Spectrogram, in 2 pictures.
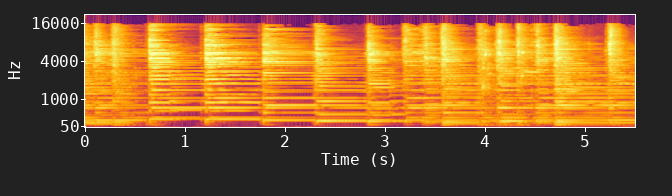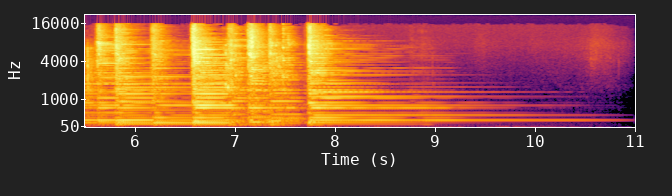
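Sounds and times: acoustic guitar strumming: 0:00.0 - 0:10.9.

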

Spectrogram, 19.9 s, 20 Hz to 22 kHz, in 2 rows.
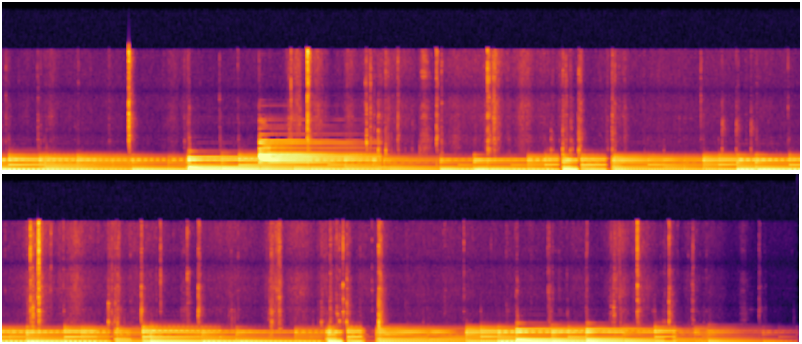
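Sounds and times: sustained piano chords: 0:00.0 - 0:19.9.

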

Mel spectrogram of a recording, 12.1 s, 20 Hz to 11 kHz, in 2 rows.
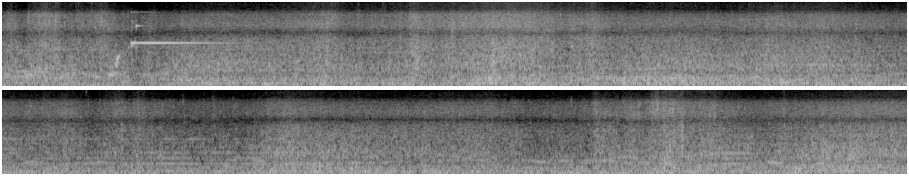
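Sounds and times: waves breaking over rocks: 0:00.0 - 0:12.0.

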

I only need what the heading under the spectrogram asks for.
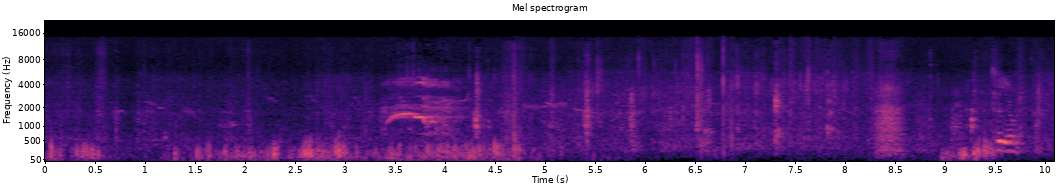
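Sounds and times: horse hooves thudding on grass: 0:00.0 - 0:10.0.

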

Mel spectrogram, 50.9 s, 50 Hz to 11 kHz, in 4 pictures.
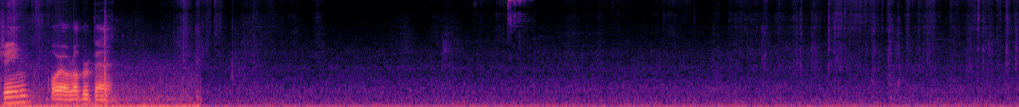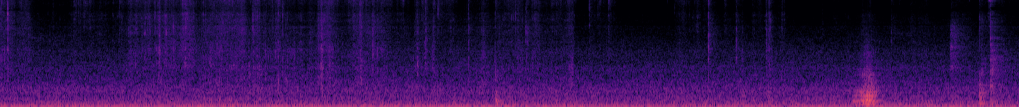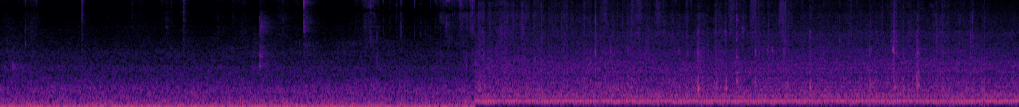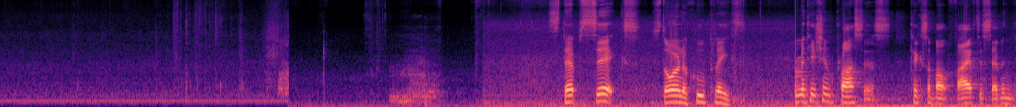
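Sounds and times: steady low hum: 0:00.0 - 0:10.0, 0:25.4 - 0:42.7, 0:43.8 - 0:50.9
paper towel rustling: 0:02.1 - 0:04.0, 0:08.2 - 0:20.0, 0:31.0 - 0:41.8, 0:44.2 - 0:50.9
higher steady tone: 0:44.3 - 0:50.9.

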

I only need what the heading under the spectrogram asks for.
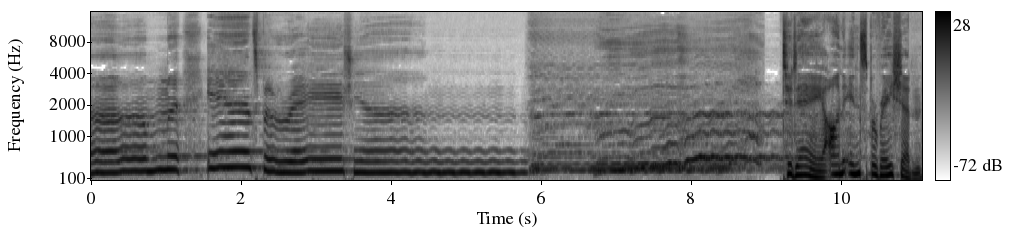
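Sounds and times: voices singing sustained chord: 0:05.7 - 0:09.8.

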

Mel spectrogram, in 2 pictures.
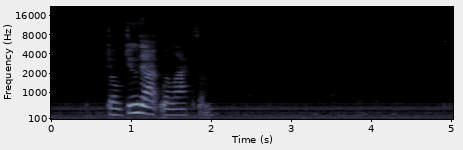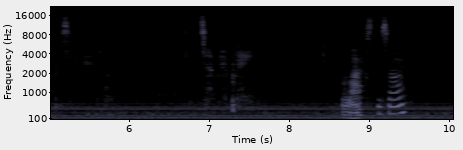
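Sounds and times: low electrical hum: 0:00.0 - 0:10.0
person whispering: 0:04.9 - 0:05.9, 0:06.7 - 0:07.7.

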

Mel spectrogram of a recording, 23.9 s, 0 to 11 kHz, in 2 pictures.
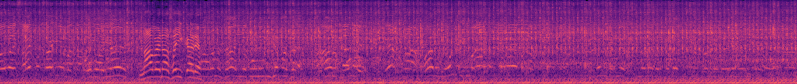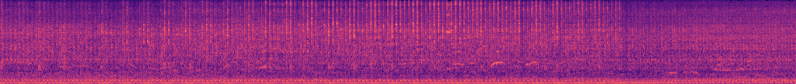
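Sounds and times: crowd voices: 0:00.0 - 0:23.9
tractor diesel engine running: 0:00.0 - 0:23.9.

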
